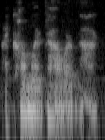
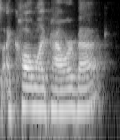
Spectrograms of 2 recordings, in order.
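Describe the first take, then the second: First: Breathy whispered repeat of the line; whispered lyric. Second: Said in the usual way. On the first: Retold or imitated. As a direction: whisper the chorus line to yourself. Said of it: "the chorus is". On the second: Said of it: "she has a song that goes".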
